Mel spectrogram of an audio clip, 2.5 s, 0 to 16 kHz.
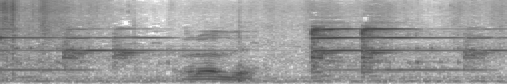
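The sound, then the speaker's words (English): A cash register at a Shell gas station off Interstate 20/59 in Birmingham's Norwood neighborhood pings like an arcade game every time someone pumps gas. Several bright ringing chimes overlap and sustain, with a short stretch of someone talking between the bursts. “It looks like your typical gas station, but the sound of the cash register stands out.”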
